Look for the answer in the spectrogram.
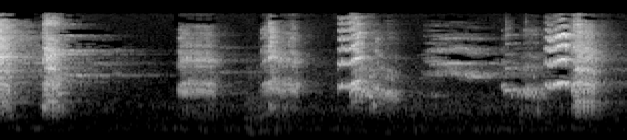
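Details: A parrot utters a rapid series of short, rasping squawks, about five in three seconds, each harsh and harmonic, some with a brief rising whistle-like edge.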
